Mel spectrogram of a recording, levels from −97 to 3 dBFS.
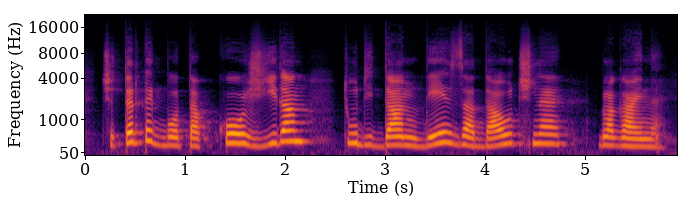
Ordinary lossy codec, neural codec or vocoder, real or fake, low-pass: none; autoencoder, 48 kHz, 32 numbers a frame, DAC-VAE, trained on Japanese speech; fake; 19.8 kHz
